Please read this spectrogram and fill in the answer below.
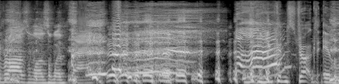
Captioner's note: laughter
